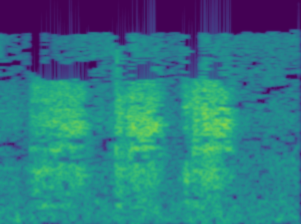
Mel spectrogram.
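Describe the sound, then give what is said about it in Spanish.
A cough as it would sound on Mars: three dull, muffled bursts of coughing, each short and thin, with gaps of quiet between them. “Vamos a repetir la tos en la Tierra y la tos en Marte. That's coughing on Mars.”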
